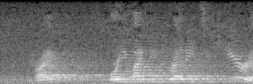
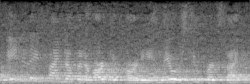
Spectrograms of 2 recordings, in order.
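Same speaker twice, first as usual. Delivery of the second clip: ordinary talk, nothing marked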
